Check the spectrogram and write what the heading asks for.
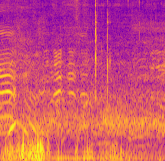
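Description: Children's high-pitched shouts and calls, loudest about half a second in.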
